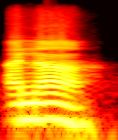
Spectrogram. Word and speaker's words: أنا: like this circle on ana. This circle means that this alif should not be pronounced but only getting written. So it is as if hamza and then noon, na. This is the right pronunciation.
